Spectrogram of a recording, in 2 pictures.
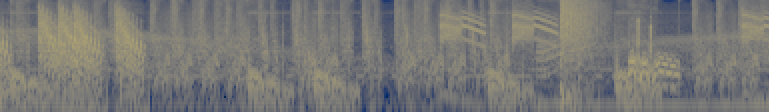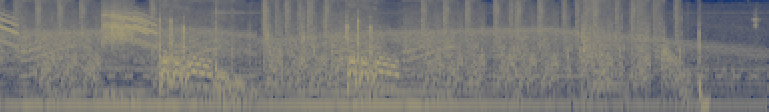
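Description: Gun attacks in the Sega game Skeleton Crew: rapid bursts of retro gunfire with sharp blasts and zapping, sweeping effects over a pulsing game soundtrack, busy and continuous throughout.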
